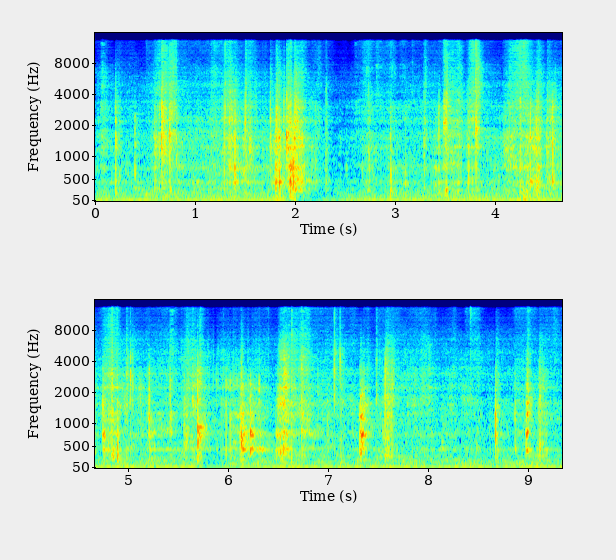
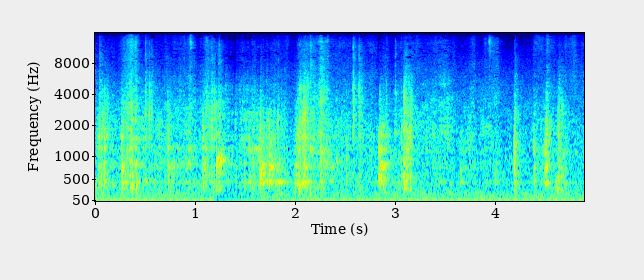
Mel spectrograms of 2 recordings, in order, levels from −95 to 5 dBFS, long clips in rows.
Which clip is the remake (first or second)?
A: first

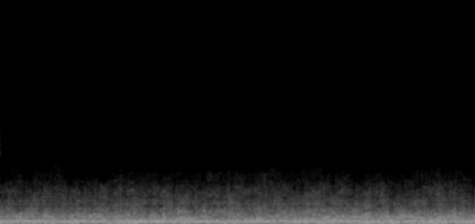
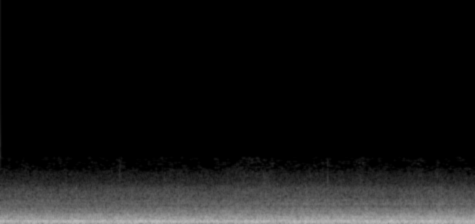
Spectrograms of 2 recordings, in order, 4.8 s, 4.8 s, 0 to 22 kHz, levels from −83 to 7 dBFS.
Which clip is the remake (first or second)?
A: first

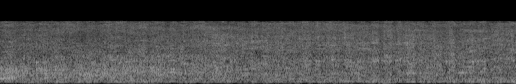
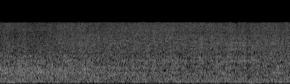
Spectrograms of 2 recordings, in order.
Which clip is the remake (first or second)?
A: first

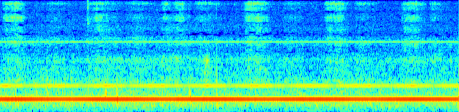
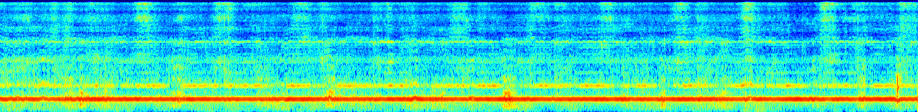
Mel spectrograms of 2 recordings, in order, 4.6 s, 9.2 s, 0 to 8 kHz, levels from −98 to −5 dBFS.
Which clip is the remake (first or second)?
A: second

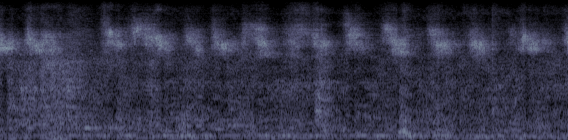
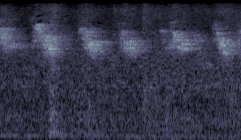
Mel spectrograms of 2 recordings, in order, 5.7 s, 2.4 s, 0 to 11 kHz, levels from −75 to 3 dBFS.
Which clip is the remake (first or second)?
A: first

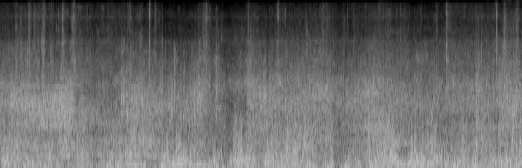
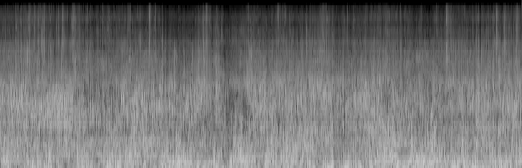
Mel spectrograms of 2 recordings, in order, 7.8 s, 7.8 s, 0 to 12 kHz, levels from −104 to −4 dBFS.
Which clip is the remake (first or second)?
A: second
